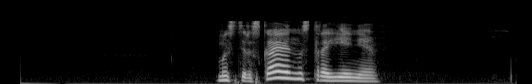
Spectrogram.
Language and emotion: Russian, positive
